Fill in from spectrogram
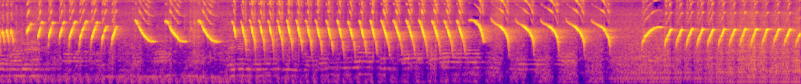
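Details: White canary singing a long training song, rapid rhythmic chirped trills alternating with groups of sharply falling whistles, ending in a steady fast repeated trill.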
